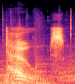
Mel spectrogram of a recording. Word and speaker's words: tomes: When I first got here, I thought crawling tombs meant it was a graveyard, but apparently it's pronounced tomes, which is some kind of book.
